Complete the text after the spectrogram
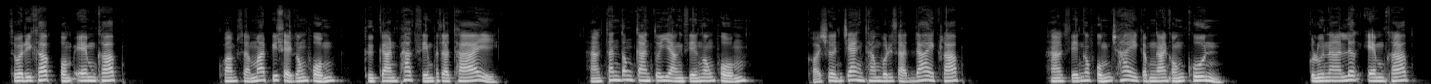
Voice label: THAI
